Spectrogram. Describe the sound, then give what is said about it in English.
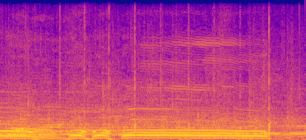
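A small group of cast and technical crew members cheering and whooping together at the end of a scene, with sustained, rising and falling voiced shouts that carry loud for a couple of seconds. “All the cast and technical crew cheer.”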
